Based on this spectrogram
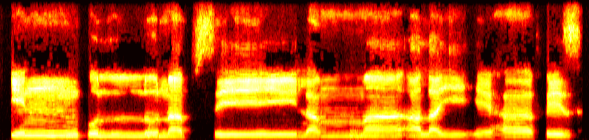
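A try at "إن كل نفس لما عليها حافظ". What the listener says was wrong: নাফসি নয়, নাফসিল। সিন গিয়ে যুক্ত হবে লামের সাথে, লামের উপর কি আছে? তাসদিদ। এই যে তাসদিদ আছে, এই যে এই তাসদিদ কে দুবার পড়তে হবে।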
